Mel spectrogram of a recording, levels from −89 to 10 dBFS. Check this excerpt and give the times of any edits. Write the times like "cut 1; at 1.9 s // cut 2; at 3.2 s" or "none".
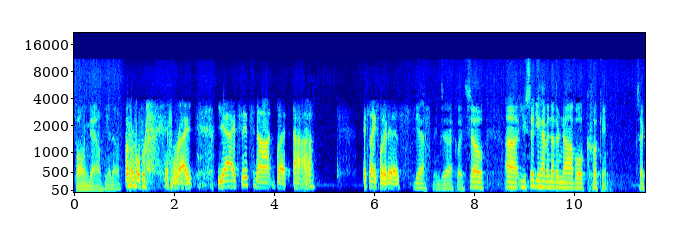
none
